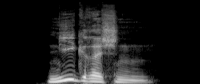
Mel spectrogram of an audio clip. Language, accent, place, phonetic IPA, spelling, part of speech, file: German, Germany, Berlin, [ˈniːɡʁɪʃn̩], nigrischen, adjective, De-nigrischen.ogg
- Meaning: inflection of nigrisch: 1. strong genitive masculine/neuter singular 2. weak/mixed genitive/dative all-gender singular 3. strong/weak/mixed accusative masculine singular 4. strong dative plural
